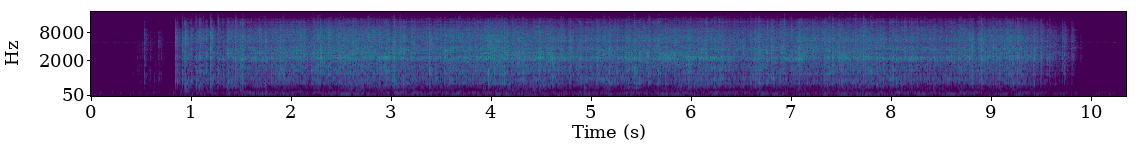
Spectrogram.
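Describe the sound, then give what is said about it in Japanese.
Coffee beans being ground in a hand-cranked coffee mill: a steady, dense, gritty crunching and rasping that starts abruptly, holds at an even level for about nine seconds, then stops. “私、手挽きのコーヒーミルでコーヒー豆を挽く音、すごく好きなんです。”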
